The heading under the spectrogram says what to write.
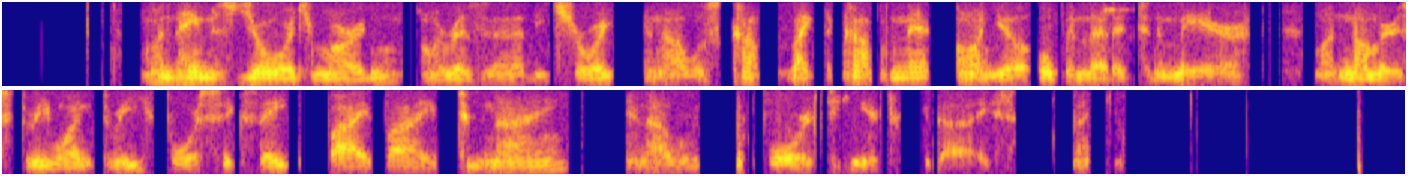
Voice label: voicemail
